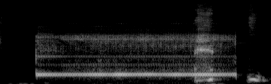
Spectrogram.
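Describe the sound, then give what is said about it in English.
A house phone, used to call a man, emits a steady electronic tone for about two seconds, clear, then cuts off into a couple of brief clicks or handset noises. “Should I think I'll call him on the house phone? Okay.”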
